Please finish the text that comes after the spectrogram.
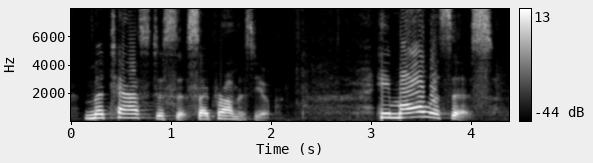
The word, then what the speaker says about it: hemolysis: Hemolysis. There's only one way to say that word. The accent is mol.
